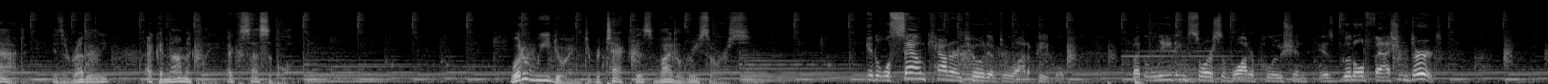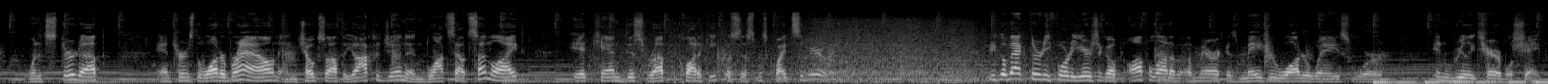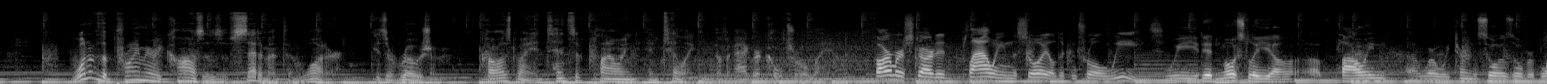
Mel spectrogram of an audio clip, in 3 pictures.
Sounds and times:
Speech: 0.0 - 3.0, 5.1 - 7.5, 8.7 - 10.7, 11.4 - 14.4, 15.8 - 16.5, 17.1 - 23.8, 25.4 - 30.9, 31.7 - 46.4
Music: 0.0 - 46.4.

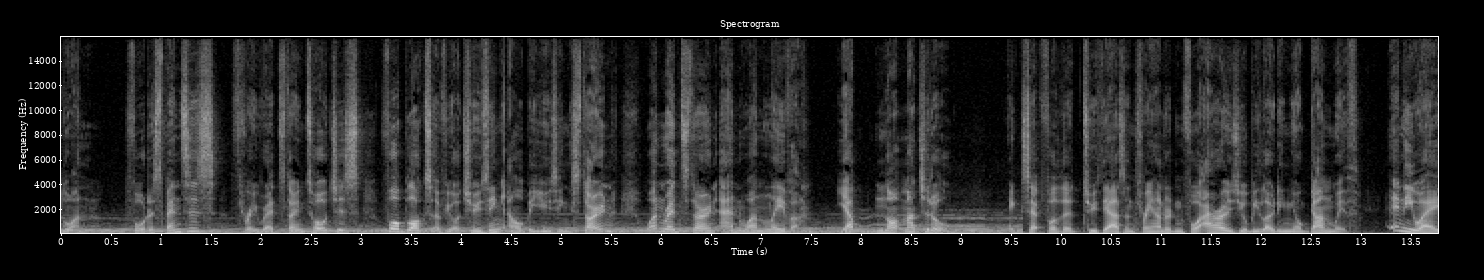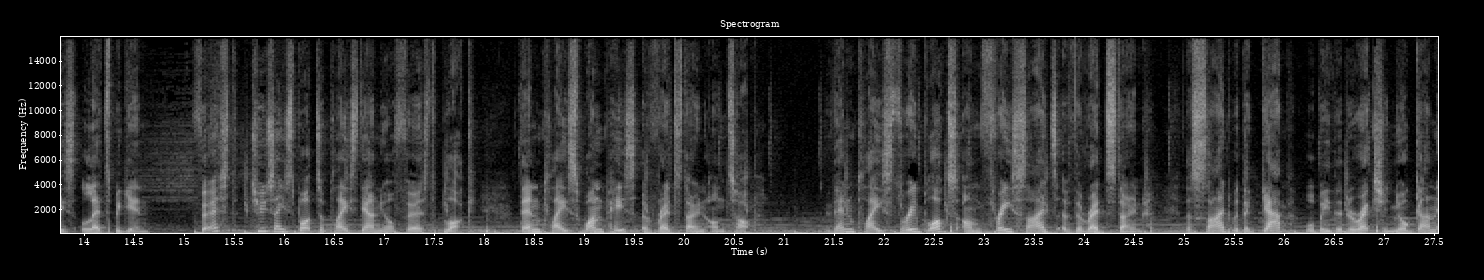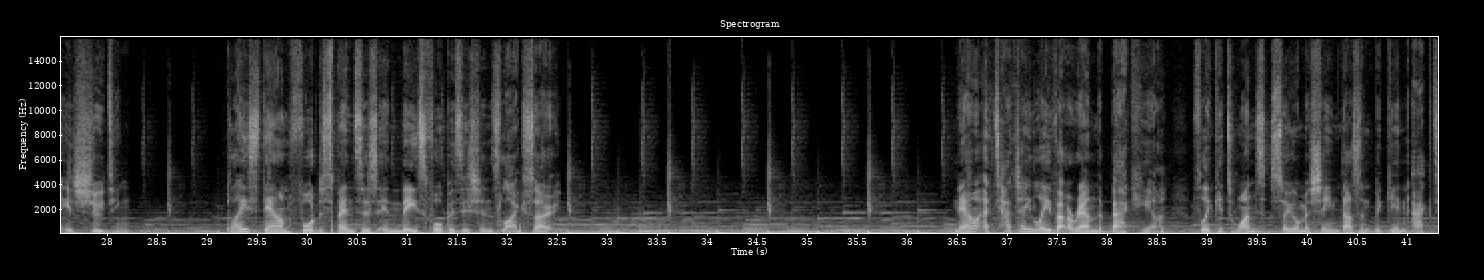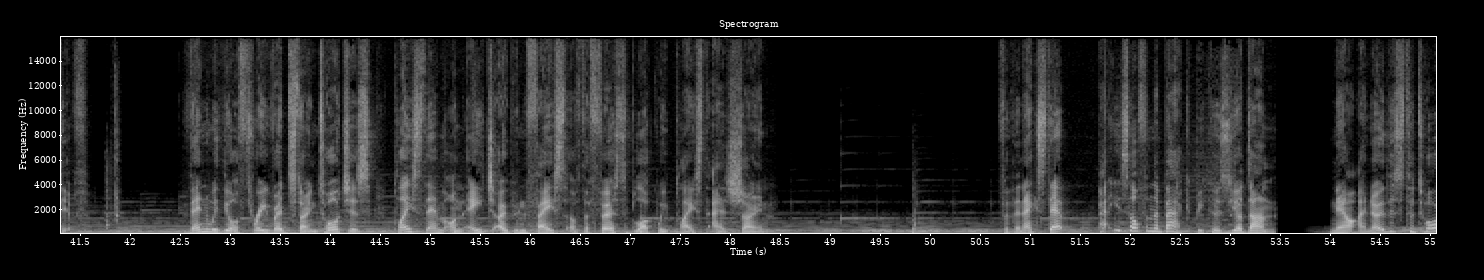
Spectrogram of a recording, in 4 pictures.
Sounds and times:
Music: 0.0 - 9.7, 14.2 - 55.0
Speech: 0.0 - 20.8, 21.4 - 28.2, 29.2 - 32.5, 36.4 - 41.6, 42.5 - 48.4, 50.7 - 55.0.

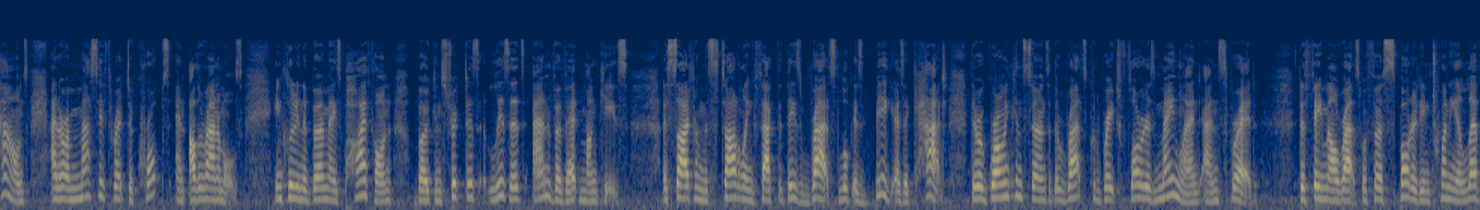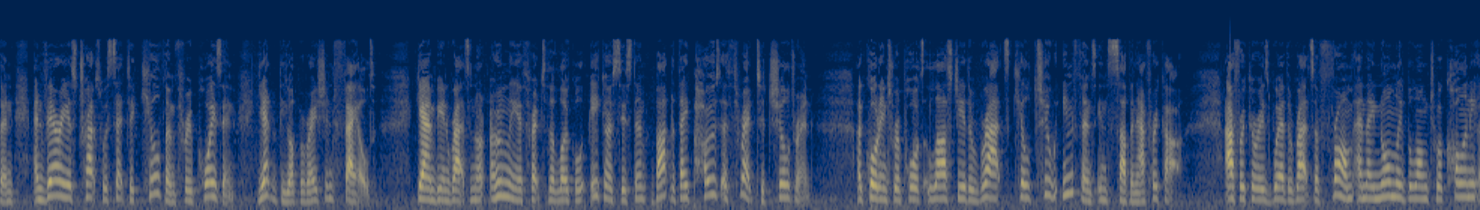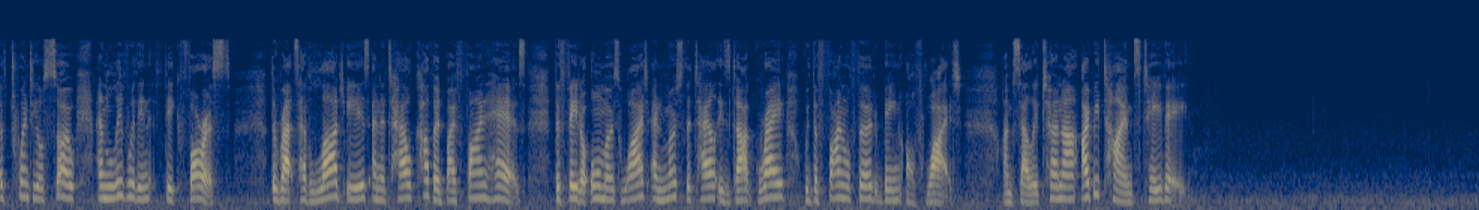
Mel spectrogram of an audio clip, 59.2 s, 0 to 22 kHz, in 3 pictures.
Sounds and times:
Speech: 0.0 - 30.6, 31.2 - 42.5, 43.1 - 55.4.

